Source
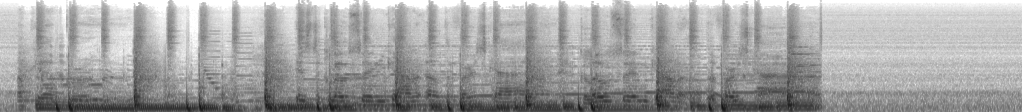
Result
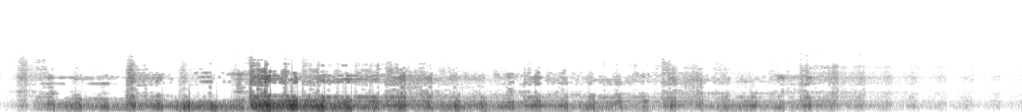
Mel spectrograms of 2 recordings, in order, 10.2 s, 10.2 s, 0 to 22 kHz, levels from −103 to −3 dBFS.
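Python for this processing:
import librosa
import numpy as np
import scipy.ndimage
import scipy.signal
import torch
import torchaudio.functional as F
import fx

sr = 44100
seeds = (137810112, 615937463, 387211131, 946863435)

y = fx.tracing_dist(x, sr, depth_ms=0.098)
y = fx.doppler_pass(y, sr, speed_mps=20, closest_m=3.8, pass_at_s=2.68)
y = fx.band_shelf(y, sr, hz=520.0, db=-12.5, octaves=1.7)
y = fx.rev_plate(y, sr, seeds[0], rt60_s=1.9, hf_ratio=0.3, predelay_ms=0, drr_db=-5.5)
y = fx.spec_gate(y, sr, threshold_db=-30, keep='strong')
y = scipy.signal.sosfilt(scipy.signal.butter(2, 190.0, 'highpass', fs=sr, output='sos'), y)
y = fx.volume_shaper(y, sr, bpm=111, per_beat=2, depth_db=-12, release_ms=210.0, shape='slow start')
y = fx.echo_feedback(y, sr, ms=523, feedback_pct=39, wet_db=-18.0)
y = fx.env_lowpass_down(y, sr, base_hz=1700.0, full_db=-49.0)
y = scipy.signal.sosfilt(scipy.signal.butter(6, 3100.0, 'lowpass', fs=sr, output='sos'), y)
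y = y * 10.0 ** (-2.0 / 20.0)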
